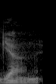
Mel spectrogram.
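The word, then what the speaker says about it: jñāna: Prabhupada pronounces it as Gyan. Yeah. Okay, there's a phrase in Sanskrit, I think it's called assimilation. It's where when two sounds come together, you pronounce them as the in-between the two, something that's in between the two. So from a technical point of view, jnana rolls off the tongue.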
